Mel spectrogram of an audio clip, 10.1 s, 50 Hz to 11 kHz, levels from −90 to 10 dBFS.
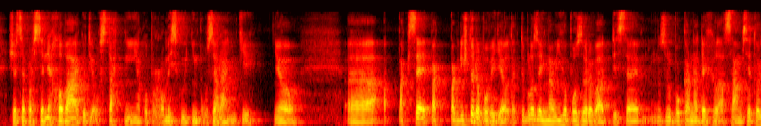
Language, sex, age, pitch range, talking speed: Czech, male, 30-49, 85-105 Hz, 190 wpm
